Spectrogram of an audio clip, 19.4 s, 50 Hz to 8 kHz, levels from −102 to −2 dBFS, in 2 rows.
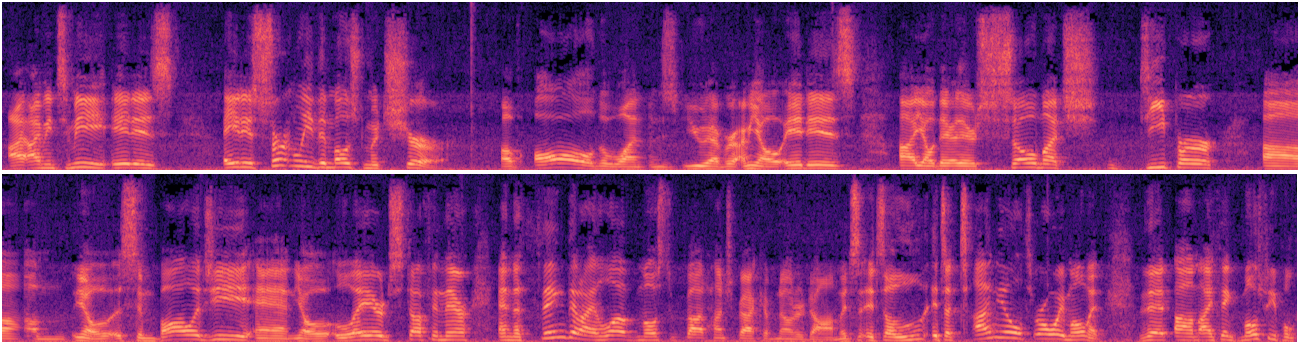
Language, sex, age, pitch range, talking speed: English, male, 30-49, 130-190 Hz, 200 wpm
